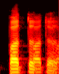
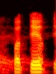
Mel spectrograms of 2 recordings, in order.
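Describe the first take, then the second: First: ਪਤਿਤ as "patit", short vowel, distinct final t; separated last t. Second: ਪਤਿਤ said "patet", second vowel like e; wrong vowel. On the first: Teacher correcting the reading, ਪਤਿਤ with distinct final t. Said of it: "ਪਿਛਲਾ ਤੱਤਾ ਜਿਹੜਾ ਵੱਖਰਾ ਕਰਕੇ". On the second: Teacher showing the misreading, ਪਤਿਤ as "patet". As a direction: give ਪਤਿਤ an e in the second syllable. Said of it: "ਨਹੀਂ ਪੜਨਾ ਨੂੰ". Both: Shown as a demonstration.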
